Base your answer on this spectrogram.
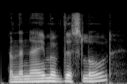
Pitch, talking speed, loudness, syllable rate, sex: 140 Hz, 285 wpm, -14 LUFS, 6.1 syllables/s, male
